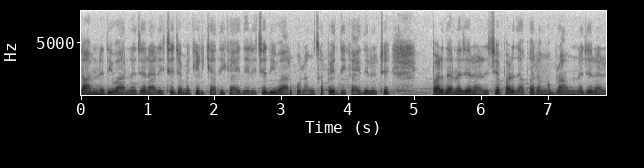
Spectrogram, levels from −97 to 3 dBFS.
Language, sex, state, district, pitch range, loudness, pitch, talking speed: Rajasthani, female, Rajasthan, Nagaur, 160-175 Hz, -16 LUFS, 165 Hz, 245 wpm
